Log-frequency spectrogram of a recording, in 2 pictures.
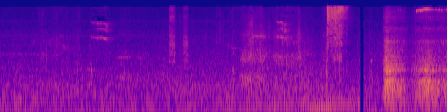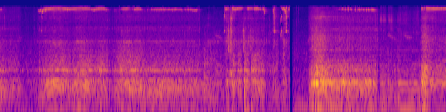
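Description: Small handheld motor fitted with a drill bit, whining as it drills small holes through MDF board. It runs in several bursts over the second half, stopping briefly between holes; the first half holds only faint handling sounds.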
